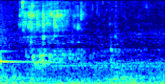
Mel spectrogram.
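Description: Faint splash and drip of water as a running refrigeration motor is lowered into a glass bowl of water, about half a second in. A ring from the glass bowl, struck just before, fades out in the first second.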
